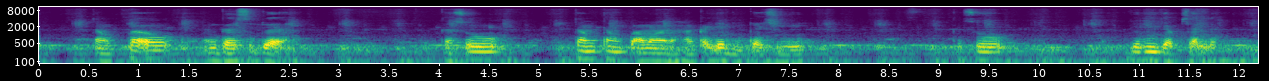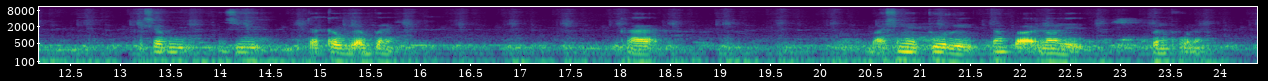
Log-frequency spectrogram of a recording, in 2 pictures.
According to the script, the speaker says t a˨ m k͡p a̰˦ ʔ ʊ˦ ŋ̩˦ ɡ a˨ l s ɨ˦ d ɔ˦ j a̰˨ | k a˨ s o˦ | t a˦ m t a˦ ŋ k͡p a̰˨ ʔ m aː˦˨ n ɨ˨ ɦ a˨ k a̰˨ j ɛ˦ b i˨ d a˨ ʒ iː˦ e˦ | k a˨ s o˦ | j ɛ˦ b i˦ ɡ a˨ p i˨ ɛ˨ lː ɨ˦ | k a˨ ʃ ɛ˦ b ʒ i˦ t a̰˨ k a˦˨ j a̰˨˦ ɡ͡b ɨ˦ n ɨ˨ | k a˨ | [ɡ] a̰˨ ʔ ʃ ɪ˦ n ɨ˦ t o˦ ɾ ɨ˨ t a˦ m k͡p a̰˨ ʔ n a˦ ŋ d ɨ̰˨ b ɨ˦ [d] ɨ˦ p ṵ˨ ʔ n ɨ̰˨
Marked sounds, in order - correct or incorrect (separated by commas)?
incorrect, incorrect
